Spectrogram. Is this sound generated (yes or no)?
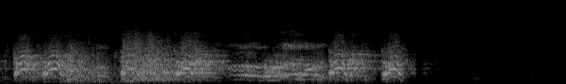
no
